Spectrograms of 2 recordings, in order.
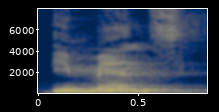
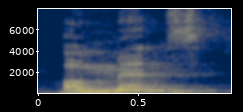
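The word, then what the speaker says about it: immense: इसको हम दो तरीके से प्रोनाउंस करते हैं। अगर आप इंडियन एक्सेंट में प्रोनाउंस करना चाहे तो आप कहेंगे इमेंस, इमेंस, इमेंस। ओके, अगर आप यूएस एक्सेंट में प्रोनाउंस करना चाहते हो तो आप कहेंगे अमेंस, अमेंस। ओके, तो इंडियन एक्सेंट में इमेंस और यूएस एक्सेंट में अमेंस, अमेंस।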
